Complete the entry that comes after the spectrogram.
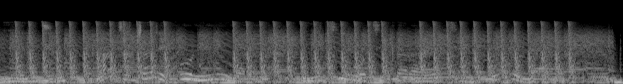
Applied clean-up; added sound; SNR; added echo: none; Electric guitar + Gunshot, gunfire; -4 dB; none.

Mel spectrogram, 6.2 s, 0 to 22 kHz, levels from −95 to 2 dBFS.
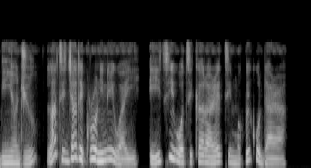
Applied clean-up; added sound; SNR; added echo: none; none; none; none.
